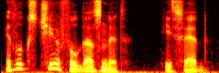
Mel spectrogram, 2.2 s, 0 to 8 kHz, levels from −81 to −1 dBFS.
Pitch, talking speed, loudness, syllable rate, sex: 115 Hz, 190 wpm, -15 LUFS, 4.7 syllables/s, male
